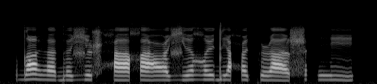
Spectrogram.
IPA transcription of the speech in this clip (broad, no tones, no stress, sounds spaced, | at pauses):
dˤ ʉ ɦ ɐ ɡ ɵ ʑ ʉ ʂ ħ a χ a ʕ ɵ ʑ ɨ ʁ ʉ d i ħ ʉ k ɹ a ʂ | ɦ i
